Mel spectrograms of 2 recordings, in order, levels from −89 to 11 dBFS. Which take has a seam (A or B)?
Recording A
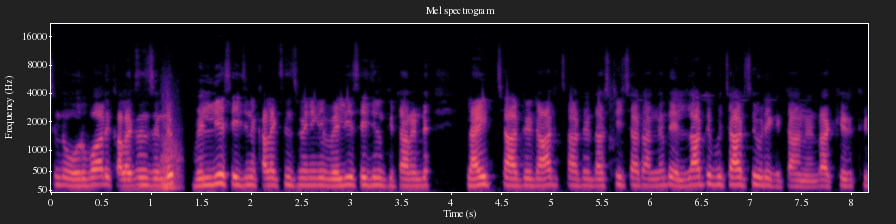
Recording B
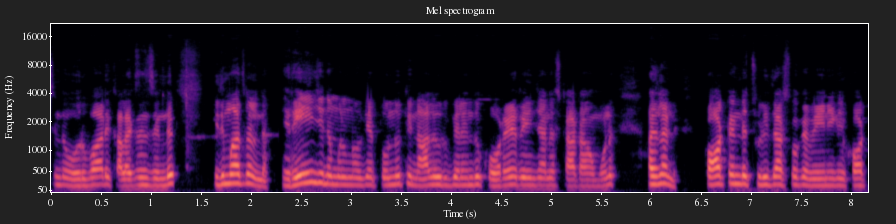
A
